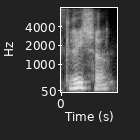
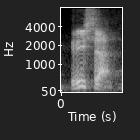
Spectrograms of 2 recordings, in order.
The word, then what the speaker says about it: Grisha: Yes, you said it correctly. It's Grisha. Grisha.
